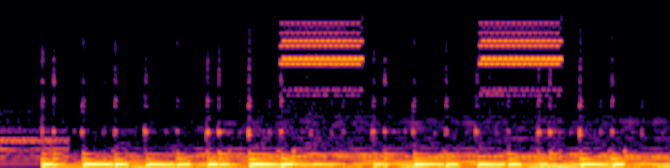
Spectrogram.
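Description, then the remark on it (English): A telephone rings for Detective Seduth of the Grant Parish Sheriff's Office, in two bright, warbling electronic bursts, each about a second long with a pause between, over a steady low droning background and occasional clicks. “Nine months after Betty moves in, Detective Seduth of the Grant Parish Sheriff's Office receives a phone call.”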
